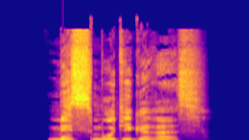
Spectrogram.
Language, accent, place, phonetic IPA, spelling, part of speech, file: German, Germany, Berlin, [ˈmɪsˌmuːtɪɡəʁəs], missmutigeres, adjective, De-missmutigeres.ogg
- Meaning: strong/mixed nominative/accusative neuter singular comparative degree of missmutig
